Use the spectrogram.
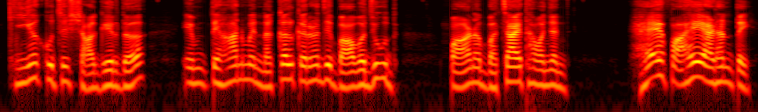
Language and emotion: Sindhi, disgusted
